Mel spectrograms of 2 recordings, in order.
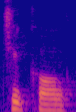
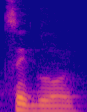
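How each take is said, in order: First: The word begins with a 'ch' sound. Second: The word begins with a 'ts' sound. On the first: This is how it is said in Shanghai. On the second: This is the Russian way of saying it.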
